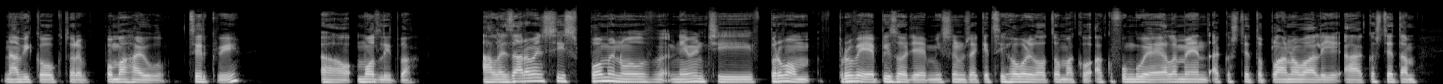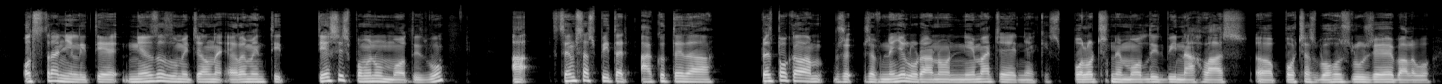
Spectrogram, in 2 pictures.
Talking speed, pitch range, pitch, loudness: 135 wpm, 110-125 Hz, 115 Hz, -15 LUFS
